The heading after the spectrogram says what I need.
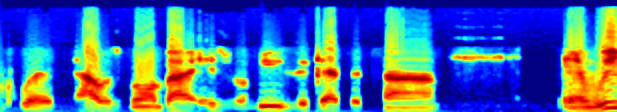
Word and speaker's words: Israel Musiq: used to be like it's pronounced Israel music because of Israel music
